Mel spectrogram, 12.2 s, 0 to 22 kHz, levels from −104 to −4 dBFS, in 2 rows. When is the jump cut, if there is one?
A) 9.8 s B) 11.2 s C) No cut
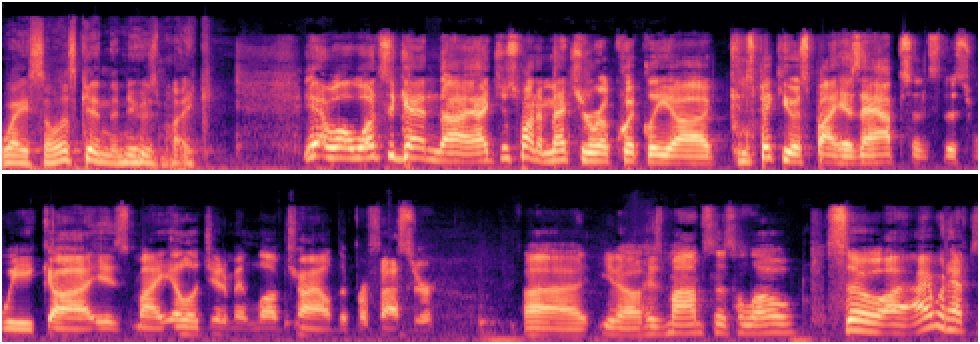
B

